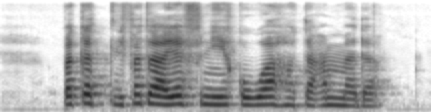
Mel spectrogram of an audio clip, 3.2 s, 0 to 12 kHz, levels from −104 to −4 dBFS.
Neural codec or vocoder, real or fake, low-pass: codec, 24 kHz, 3.1 kbps, DualCodec; fake; 10.8 kHz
